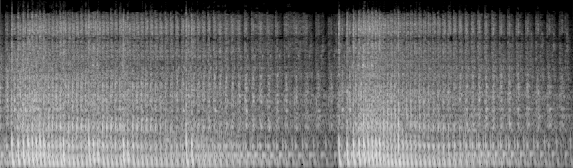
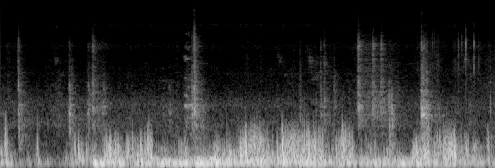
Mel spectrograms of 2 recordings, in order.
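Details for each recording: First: Free Facebook Marketplace Craftsman riding mower with rodent-fouled wiring (owner suspects exposed wires): small single-cylinder engine firing steadily at about four beats a second, with a brief dip and recovery; normal running. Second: Free Craftsman riding mower cranked via jump starter with ether sprayed in: uneven chug with a couple of faint pops, never catches despite compression; spark test showed no spark.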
